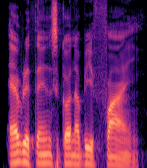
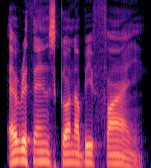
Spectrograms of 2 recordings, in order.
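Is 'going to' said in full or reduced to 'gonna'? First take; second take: reduced; reduced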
